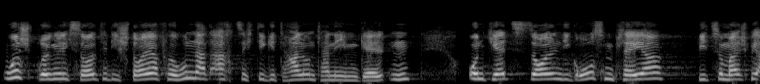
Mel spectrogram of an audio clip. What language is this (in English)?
German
